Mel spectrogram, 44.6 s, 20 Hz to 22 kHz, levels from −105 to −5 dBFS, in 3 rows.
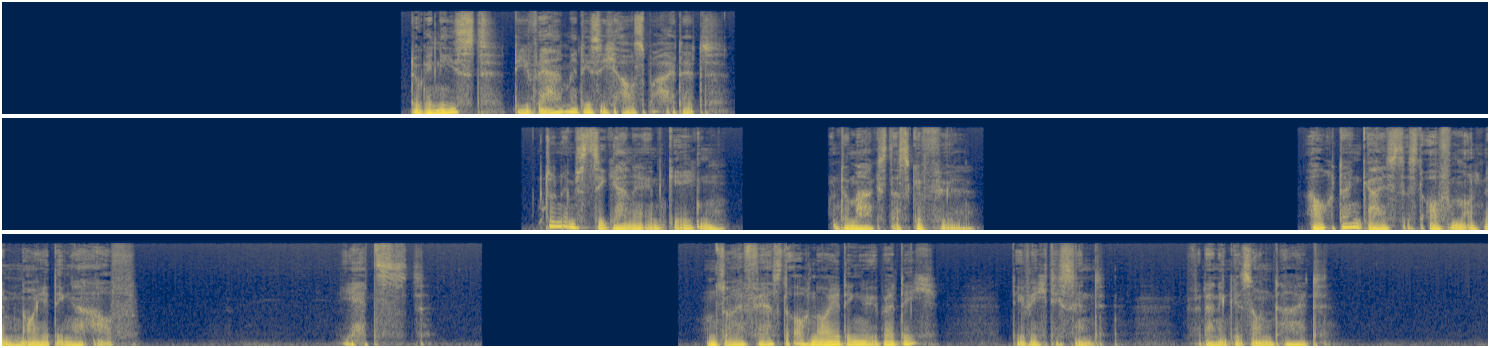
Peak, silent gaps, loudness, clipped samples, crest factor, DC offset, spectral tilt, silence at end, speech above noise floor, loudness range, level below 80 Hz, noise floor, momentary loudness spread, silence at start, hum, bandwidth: -4 dBFS; 7.34-20.05 s, 22.27-23.11 s, 24.68-27.81 s, 34.53-36.47 s; -21 LUFS; under 0.1%; 20 dB; under 0.1%; -5 dB/octave; 1.6 s; 44 dB; 11 LU; -30 dBFS; -63 dBFS; 13 LU; 4.1 s; none; 15.5 kHz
